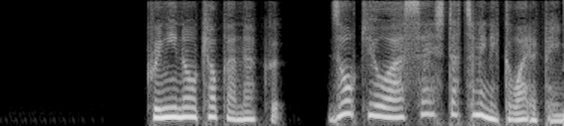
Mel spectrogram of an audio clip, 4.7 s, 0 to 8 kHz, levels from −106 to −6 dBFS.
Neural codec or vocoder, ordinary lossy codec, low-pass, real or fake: codec, 16 kHz, 0.5 kbps, FunCodec, trained on LibriTTS, 25 frames a second; none; none; fake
